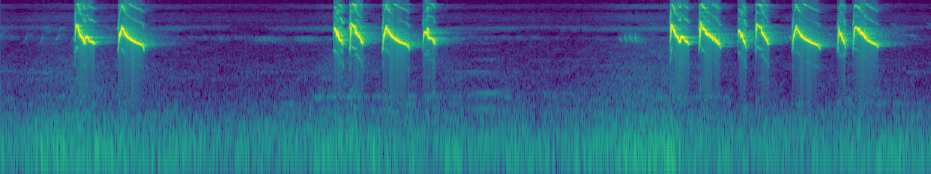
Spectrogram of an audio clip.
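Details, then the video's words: Ngecir song joined to ngalas from a white-eye, meant to stimulate birds in training: three clusters of piercing high descending notes, two, then three, then six, separated by short silences. "Suara Burung Pleci Ngecir Sambung Ngalas"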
